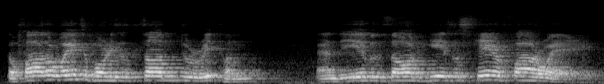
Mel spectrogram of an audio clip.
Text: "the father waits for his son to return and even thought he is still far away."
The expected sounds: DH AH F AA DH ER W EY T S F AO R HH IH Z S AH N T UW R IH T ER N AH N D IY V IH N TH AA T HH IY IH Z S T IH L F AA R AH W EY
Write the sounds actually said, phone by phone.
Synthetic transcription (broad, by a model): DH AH F AA DH ER W EY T F AO R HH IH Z S AH N T UW R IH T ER N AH N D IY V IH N TH AA T HH IY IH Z S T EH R F AA R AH W EY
